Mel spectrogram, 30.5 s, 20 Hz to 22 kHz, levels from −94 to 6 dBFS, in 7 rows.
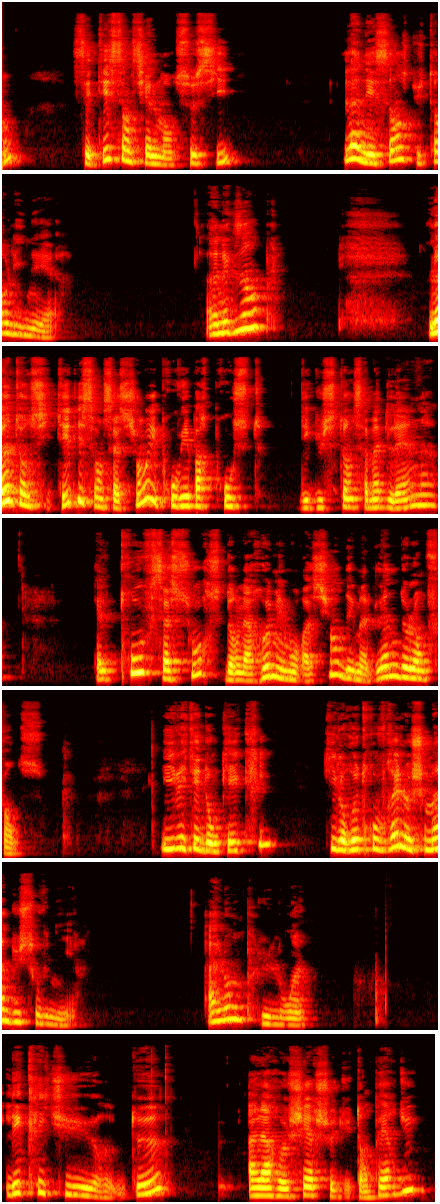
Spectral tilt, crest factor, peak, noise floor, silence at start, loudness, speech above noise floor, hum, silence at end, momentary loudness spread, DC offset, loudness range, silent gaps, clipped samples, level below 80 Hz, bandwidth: -4.5 dB/octave; 22 dB; 0 dBFS; -86 dBFS; 0 s; -22 LUFS; 65 dB; none; 0.1 s; 13 LU; under 0.1%; 7 LU; none; under 0.1%; -78 dBFS; 17 kHz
